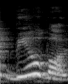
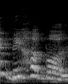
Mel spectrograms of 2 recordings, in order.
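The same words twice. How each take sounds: First: বিউবল said as "biubol", the common wrong way; wrong pronunciation. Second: বিহব্বল said "bihobbol", with a doubled b; correct pronunciation. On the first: Teacher shows students the wrong pronunciation "biubol". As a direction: say বিউবল the mistaken way, "bi-u-bol", a bit louder. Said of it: "বিউবল নয় কিন্তু". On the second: Teacher gives students the correct "bihobbol" pronunciation. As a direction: give the right form of বিহব্বল, "bi-hob-bol". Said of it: "এটা হবে বিহব্বল". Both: Shown as a demonstration.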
